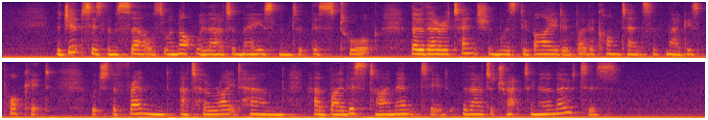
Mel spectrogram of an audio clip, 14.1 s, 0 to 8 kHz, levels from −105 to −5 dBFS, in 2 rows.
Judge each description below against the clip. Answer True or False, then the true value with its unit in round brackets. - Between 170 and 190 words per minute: False (160 wpm)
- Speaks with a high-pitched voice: True (215 Hz)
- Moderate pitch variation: False (1.8 semitones)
